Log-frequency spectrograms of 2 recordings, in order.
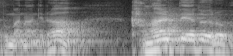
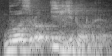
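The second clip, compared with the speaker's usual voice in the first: usual speaking voice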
